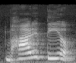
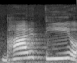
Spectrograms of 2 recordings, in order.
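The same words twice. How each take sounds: First: भारतीय said the wrong way, loud and falling; the incorrect भारतीय, stressed; wrong pronunciation. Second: भारतीय said carefully, rising at the end; the correct भारतीय, slowly rising; correct pronunciation. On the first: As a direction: show the mistaken भारतीय. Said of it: "ऐसे उच्चरित करते हैं यहाँ पर तो गलत होगा". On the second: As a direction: model the right भारतीय. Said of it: "गलत होगा". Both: Shown as a demonstration.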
